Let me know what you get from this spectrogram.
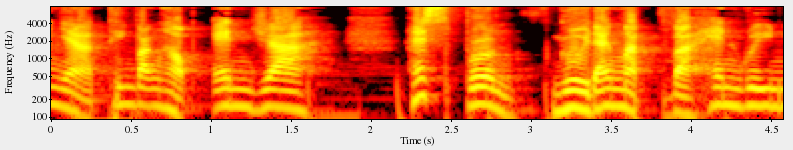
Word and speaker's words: Hertzsprung: Đó, đây là biểu đồ đọc là Hertzsprung ha các bạn.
